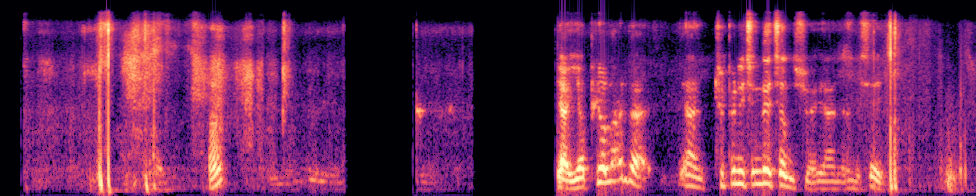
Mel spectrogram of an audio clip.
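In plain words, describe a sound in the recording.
An older man lectures calmly over an online call.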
